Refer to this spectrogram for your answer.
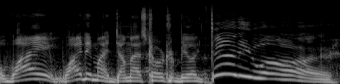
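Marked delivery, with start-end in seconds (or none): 2.1-3.4 loud shout at a very high pitch. Retelling what a coworker called out: imitating a coworker's loud call. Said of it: "loud as shit".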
